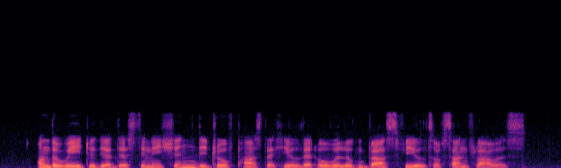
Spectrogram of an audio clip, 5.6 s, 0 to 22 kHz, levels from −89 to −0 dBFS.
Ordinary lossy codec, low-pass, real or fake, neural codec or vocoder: none; 7.2 kHz; real; none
